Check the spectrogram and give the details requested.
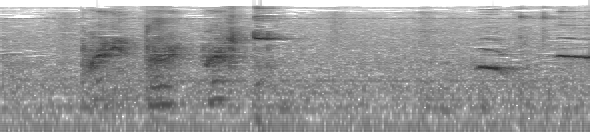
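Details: Young captive common starling imitating speech indoors: three or four short word-like syllables, then brief pure whistled notes after a pause.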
